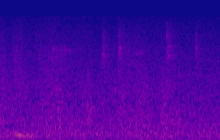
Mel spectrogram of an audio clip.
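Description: Quiet room with a few faint, irregular light clicks from a pair of spectacles being handled, unfolded and put on.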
